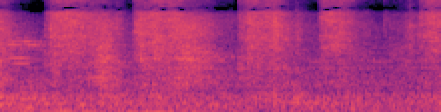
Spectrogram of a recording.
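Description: Aerosol spray paint can spraying in a run of short hissing bursts.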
